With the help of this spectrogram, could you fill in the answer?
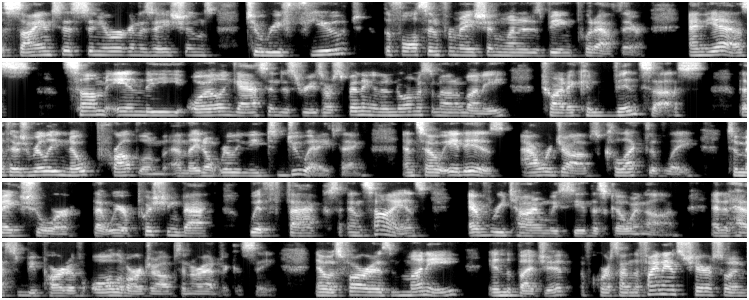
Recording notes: NY Renews held a virtual ‘Climate State of the State’ press conference.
